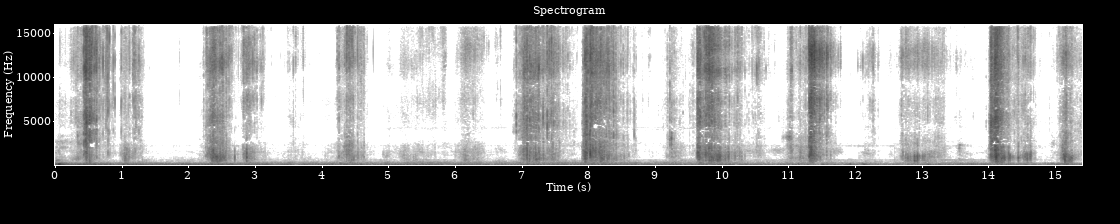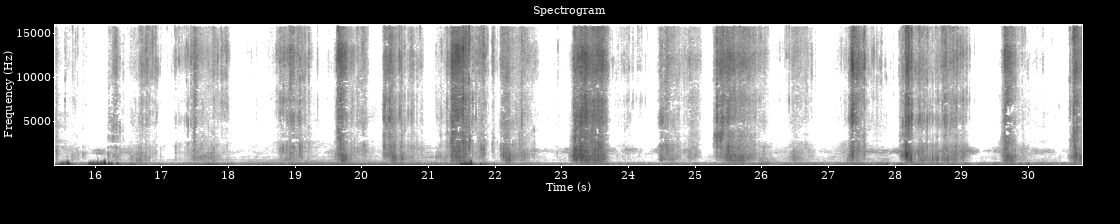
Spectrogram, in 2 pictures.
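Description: A sneaker stepping on and crushing dry leaves on grass: a long run of crisp crunches at irregular intervals, a few seconds apart or closer.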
